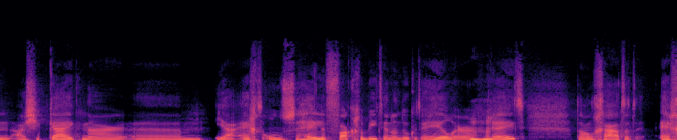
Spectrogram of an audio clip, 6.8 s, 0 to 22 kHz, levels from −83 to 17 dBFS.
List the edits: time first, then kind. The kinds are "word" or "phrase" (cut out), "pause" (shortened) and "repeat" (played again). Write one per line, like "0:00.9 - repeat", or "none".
0:02.1 - pause
0:02.6 - word
0:04.2 - word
